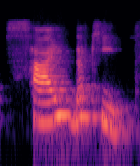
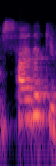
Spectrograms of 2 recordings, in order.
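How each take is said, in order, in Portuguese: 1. A frase é dita devagar, com mais pausa entre as palavras. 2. A frase é dita rápido, com as palavras juntas.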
